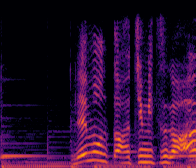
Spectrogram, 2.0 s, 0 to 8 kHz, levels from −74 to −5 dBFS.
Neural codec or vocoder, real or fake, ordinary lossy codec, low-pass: codec, 16 kHz, 6 kbps, DAC; fake; none; 7.2 kHz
